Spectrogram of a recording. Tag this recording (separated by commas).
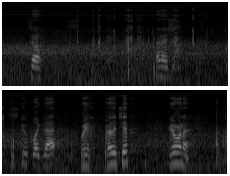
Skateboard, Speech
